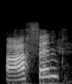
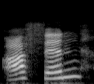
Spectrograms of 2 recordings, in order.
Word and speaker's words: often: And just as far as pronunciation goes, this word often has 2 distinct pronunciations. Both of them are spoken by native speakers, and both of them it has nothing to do with British English or American English.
